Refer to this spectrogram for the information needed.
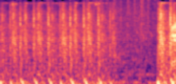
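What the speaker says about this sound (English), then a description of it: "It makes a mini explosion" A weapon in the Ravenfield shooter game firing rapidly with small explosive impacts, a fast loud run of sharp bursts and thumps, with a heavier blast near the end.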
